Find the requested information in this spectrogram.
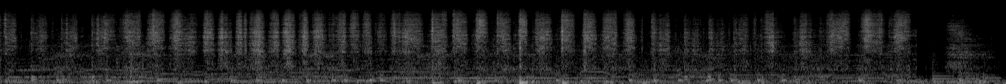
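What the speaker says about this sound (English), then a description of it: "Just brush the rust converter on." A brush scrubs rust converter onto the underbody of a Triumph TR7, a soft, rapid back-and-forth scratching in quick repeated strokes, close but fairly quiet, with no speech.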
